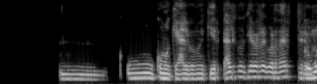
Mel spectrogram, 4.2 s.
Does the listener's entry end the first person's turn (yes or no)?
yes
